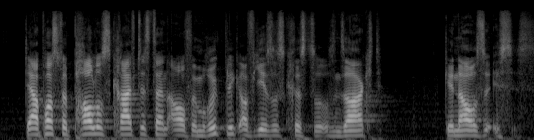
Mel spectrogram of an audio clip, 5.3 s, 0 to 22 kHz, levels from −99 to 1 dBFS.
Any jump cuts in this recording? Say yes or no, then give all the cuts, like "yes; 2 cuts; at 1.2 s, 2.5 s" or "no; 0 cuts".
no; 0 cuts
